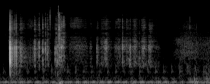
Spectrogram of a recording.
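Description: Fingers rubbing and scraping on a thick laminated plastic tag while working a small metal eyelet into its punched hole, with a sharp click just after the start followed by uneven rustling.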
